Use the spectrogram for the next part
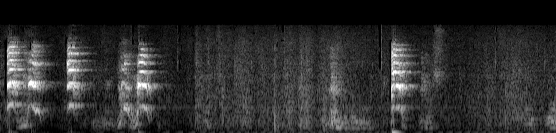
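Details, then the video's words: Small Prague Ratter at play gives three quick shrill yaps, falls quiet with faint rustling and low voices, then yaps once more near the end. "Prazsly Krysarik playing and making noises"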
